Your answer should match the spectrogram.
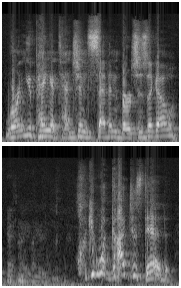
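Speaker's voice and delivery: lightly voiced Moses, fed up, last line jumping high; a hint of an exasperated leader pleading with his people; mild mock exasperation, rising to a high squeak at the end. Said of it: "And Moses is like".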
